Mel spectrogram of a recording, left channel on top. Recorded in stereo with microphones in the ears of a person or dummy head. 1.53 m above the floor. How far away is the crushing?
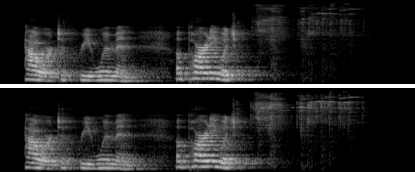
I don't hear crushing.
